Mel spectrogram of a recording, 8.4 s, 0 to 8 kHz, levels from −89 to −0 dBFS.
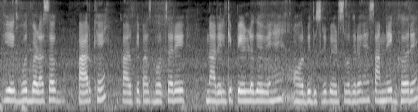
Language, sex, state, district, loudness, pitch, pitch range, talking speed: Hindi, male, Odisha, Nuapada, -18 LUFS, 210 Hz, 205-220 Hz, 200 wpm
